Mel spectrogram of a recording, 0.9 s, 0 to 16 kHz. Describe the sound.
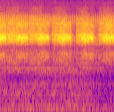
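A chorus of 17-year periodical cicadas gives a steady, dense, high-pitched buzz with faint pulsing, continuous throughout and free of voices.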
